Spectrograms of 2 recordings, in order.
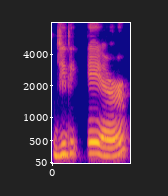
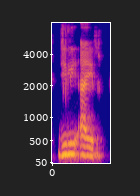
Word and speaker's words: Gili Air: Air para su información, porque es en indonesio, y Air significa agua. Entonces nosotros siempre decimos Gili Air, porque lo pronunciamos en inglés, pero en realidad es Gili Air.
